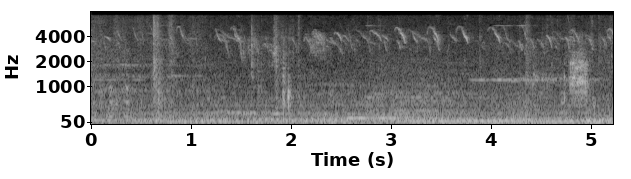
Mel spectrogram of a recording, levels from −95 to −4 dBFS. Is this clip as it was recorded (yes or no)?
yes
